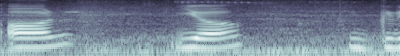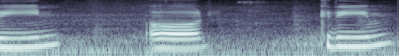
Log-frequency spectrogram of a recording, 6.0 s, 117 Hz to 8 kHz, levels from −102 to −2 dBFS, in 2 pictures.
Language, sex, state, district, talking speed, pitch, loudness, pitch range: Hindi, female, Bihar, Patna, 60 wpm, 225 Hz, -16 LUFS, 220-245 Hz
